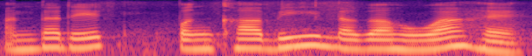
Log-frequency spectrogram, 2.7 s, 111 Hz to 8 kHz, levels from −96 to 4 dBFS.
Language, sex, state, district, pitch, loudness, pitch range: Hindi, female, Uttar Pradesh, Saharanpur, 200 Hz, -16 LUFS, 185-220 Hz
